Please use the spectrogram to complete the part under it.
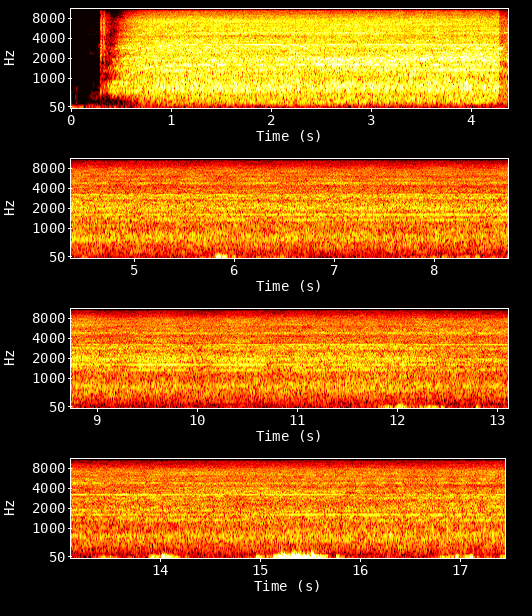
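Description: A hair dryer blows steadily and loudly for about four seconds to dry a watercolour painting of a snowy blizzard scene, then cuts off, leaving quiet room tone with a few soft knocks.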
